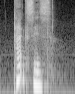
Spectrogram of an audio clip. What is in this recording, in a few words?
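"taxes", British English; pronunciation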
